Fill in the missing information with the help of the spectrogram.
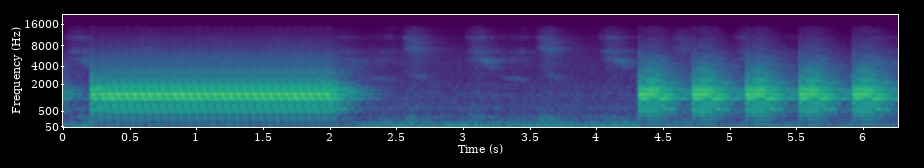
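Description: Loud buzzing drone, a quieter stretch, then rapid repeating electronic beeps and buzzes. Typical MRI scanner gradient noise.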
